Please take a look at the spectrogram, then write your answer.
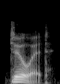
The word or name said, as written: doit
